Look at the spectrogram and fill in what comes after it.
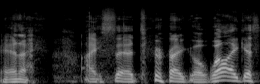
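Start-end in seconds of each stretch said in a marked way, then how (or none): none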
